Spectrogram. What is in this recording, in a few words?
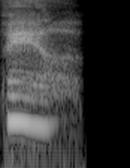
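vocal female, Dance Vocals, spoken words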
